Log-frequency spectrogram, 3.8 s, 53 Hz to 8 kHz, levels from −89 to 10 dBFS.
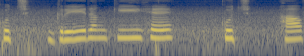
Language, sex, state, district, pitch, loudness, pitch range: Hindi, female, Madhya Pradesh, Dhar, 270 Hz, -14 LUFS, 245-275 Hz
